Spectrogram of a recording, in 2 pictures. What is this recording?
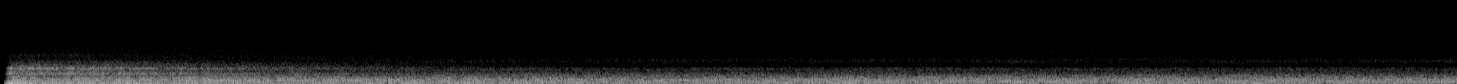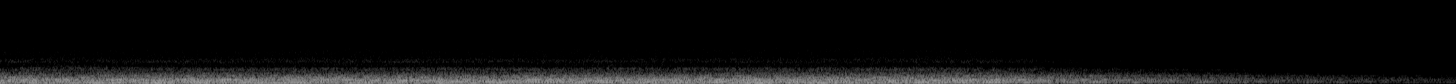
Result of a Tone2 Firebird session with several Reverbs.
drone, reverb, ambient, dark, atmosphere, experimental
